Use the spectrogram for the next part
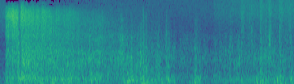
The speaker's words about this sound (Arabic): نعم يا أحبتنا، فقد بدأت قطرات المطر تزداد شيئا فشيئا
